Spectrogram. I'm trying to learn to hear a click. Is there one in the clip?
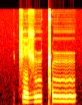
yes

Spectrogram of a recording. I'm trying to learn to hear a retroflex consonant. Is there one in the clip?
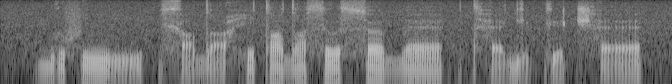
no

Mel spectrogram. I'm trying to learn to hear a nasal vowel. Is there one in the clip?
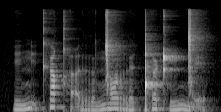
no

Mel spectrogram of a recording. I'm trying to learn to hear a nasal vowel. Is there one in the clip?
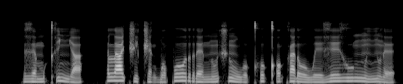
yes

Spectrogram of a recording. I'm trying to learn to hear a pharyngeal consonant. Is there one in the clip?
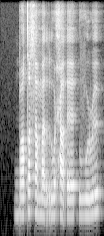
yes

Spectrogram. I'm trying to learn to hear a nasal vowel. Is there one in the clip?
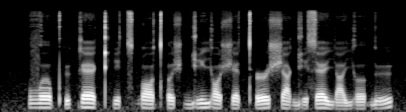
no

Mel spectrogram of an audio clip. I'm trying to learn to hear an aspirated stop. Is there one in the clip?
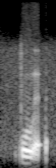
no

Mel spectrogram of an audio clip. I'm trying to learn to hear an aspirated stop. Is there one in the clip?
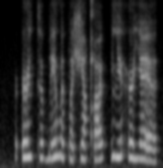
no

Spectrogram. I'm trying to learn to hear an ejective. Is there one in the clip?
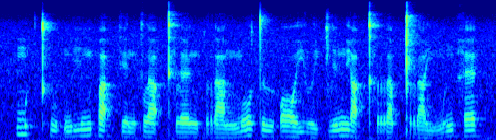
no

